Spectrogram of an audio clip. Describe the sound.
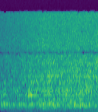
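Mock urine stream sound effect: a steady, unbroken rush of splashing water lasting just over a second, heard alone without voices.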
